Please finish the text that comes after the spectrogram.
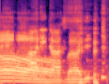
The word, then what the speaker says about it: Adidas: like yeah Adidas yeah Europeans pronounce it the German Way Adas you guys are you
